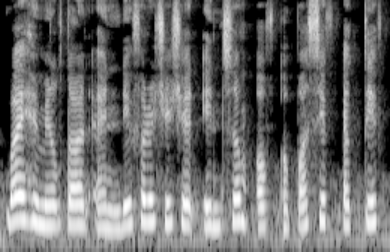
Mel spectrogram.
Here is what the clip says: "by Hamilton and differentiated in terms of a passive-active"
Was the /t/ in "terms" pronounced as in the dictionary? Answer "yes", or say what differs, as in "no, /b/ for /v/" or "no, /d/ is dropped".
no, /s/ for /t/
